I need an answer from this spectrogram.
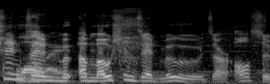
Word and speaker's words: quale: Emotions, Quale. emotions, Yeah, it's pronounced quale.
